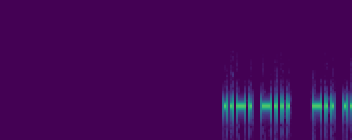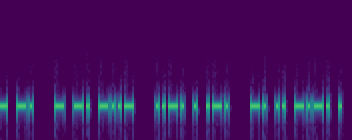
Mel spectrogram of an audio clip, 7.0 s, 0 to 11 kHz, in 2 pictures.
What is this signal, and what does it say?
Morse code, heard as a keyed tone, about 38 wpm, 700 Hz. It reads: FB DAN TNX FER NICE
